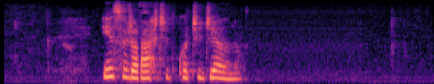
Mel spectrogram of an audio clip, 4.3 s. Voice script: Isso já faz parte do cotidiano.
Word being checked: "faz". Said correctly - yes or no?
no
